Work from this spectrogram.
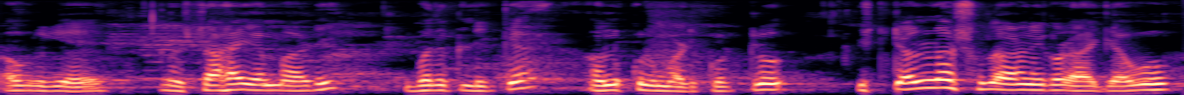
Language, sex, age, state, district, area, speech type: Kannada, male, 60+, Karnataka, Koppal, rural, spontaneous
